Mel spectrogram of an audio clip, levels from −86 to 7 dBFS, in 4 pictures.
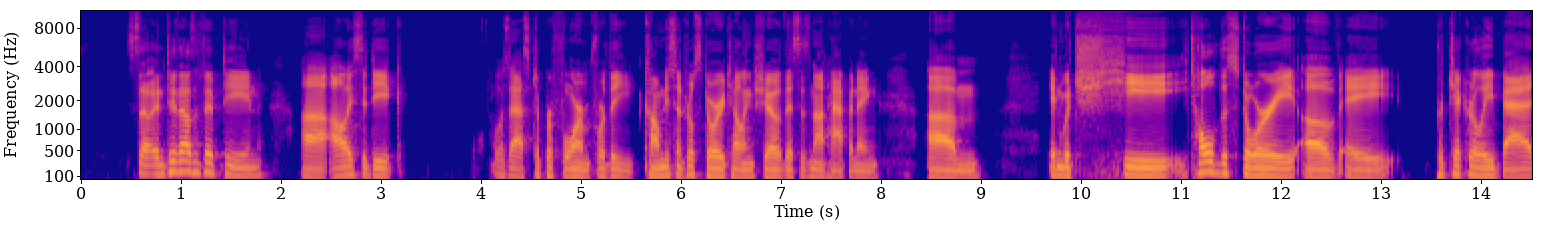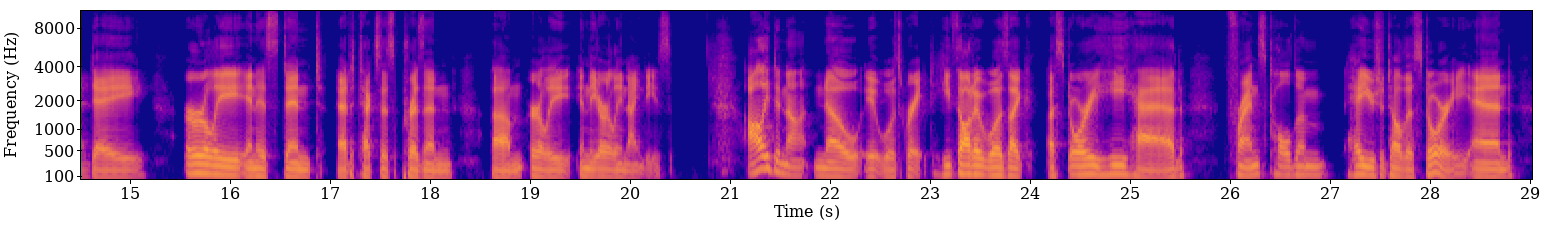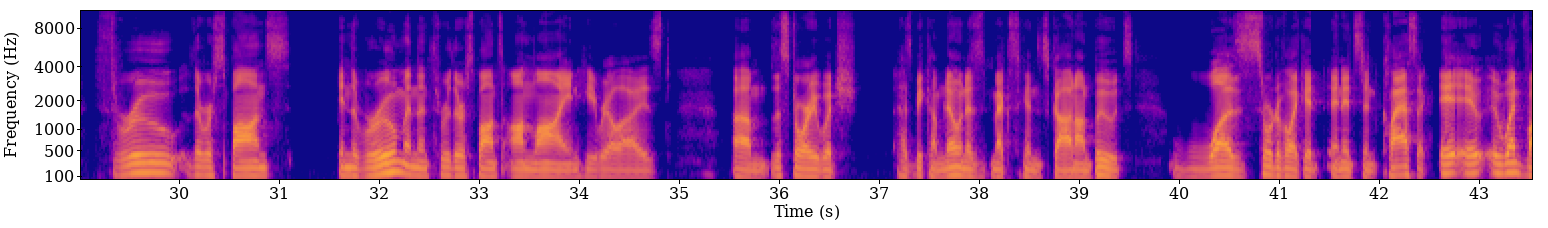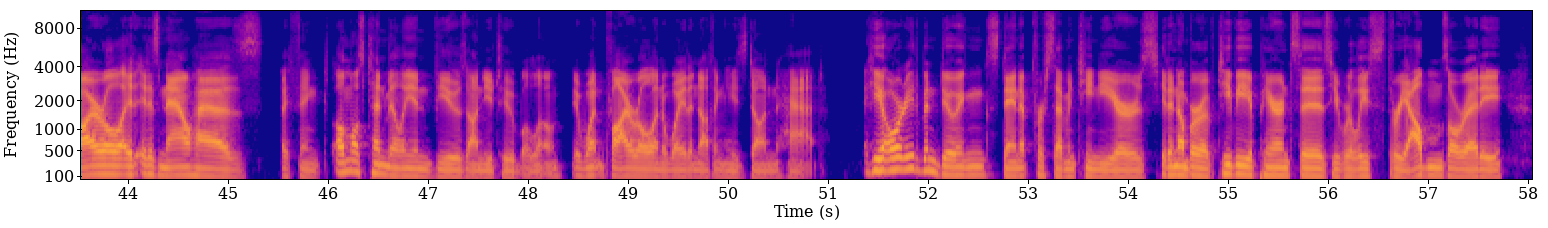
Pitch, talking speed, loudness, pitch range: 105 Hz, 160 wpm, -19 LUFS, 95-115 Hz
